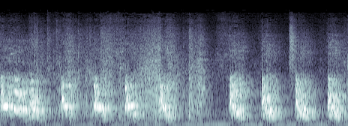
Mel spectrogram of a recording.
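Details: Giant Schnauzer working as a police dog, giving a run of about nine loud, deep barks spaced roughly half a second to a second apart, some in quick pairs, over a steady low hum.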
